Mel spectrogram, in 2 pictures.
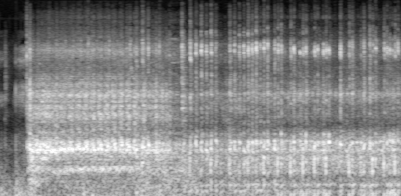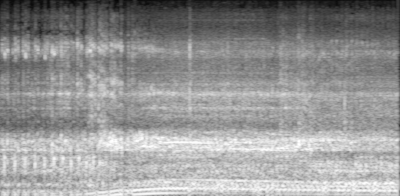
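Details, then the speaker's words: Loader tractor's old petrol engine running without choke: uneven, lumpy pulses near three a second, surging without settling; won't idle properly, owner suspects worn ignition points. "Now it's running without the choke. That sounds bizarre. Nope. It won't idle worth a crap."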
